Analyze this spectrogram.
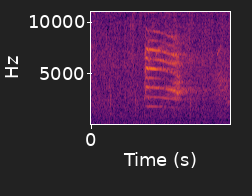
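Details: Blue jay giving a single short harsh call, about a third of a second long, with stacked bright harmonics, over a faint steady low hum.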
